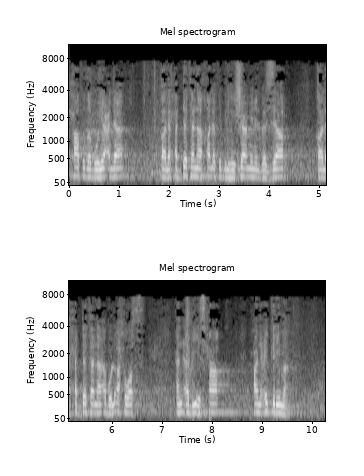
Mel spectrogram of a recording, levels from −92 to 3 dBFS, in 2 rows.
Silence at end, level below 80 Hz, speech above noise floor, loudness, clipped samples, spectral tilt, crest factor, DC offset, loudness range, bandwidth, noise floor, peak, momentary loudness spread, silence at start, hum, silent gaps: 0 s; -54 dBFS; 20 dB; -19 LUFS; under 0.1%; -6 dB/octave; 16 dB; under 0.1%; 1 LU; 8 kHz; -38 dBFS; -4 dBFS; 20 LU; 0 s; none; none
